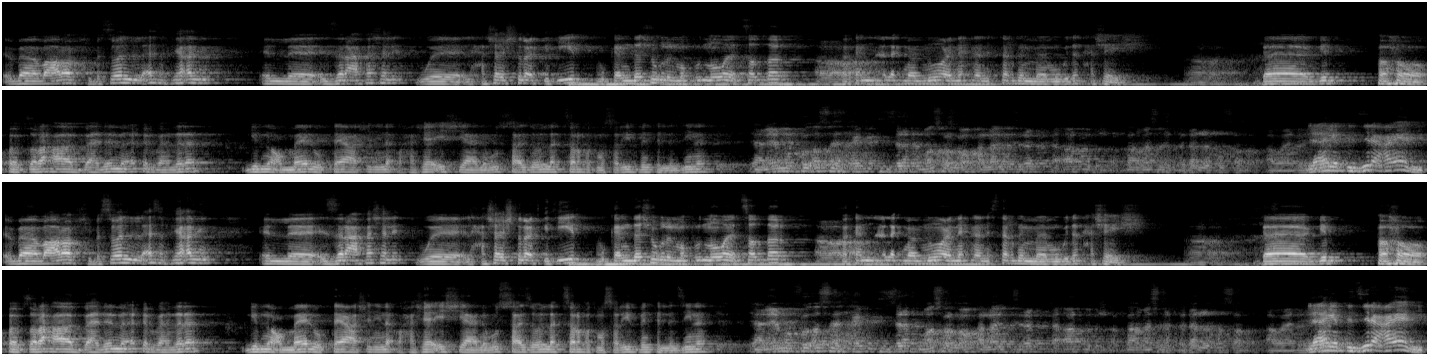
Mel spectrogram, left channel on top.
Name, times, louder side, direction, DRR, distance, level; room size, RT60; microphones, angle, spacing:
voice 1, 0.0-7.9 8.4-11.4 12.6-13.4 13.8-16.3 16.7-21.4 27.3-28.5, right 3 dB, 45° right, 0.7 m, -23 dB
sound 1, 5.6-12.5, right 2 dB, 70° left, 7.7 m, -31 dB
voice 2, 8.1-8.7 11.8-13.0 21.4-27.6, right 1 dB, 20° right, 7.5 m, -32 dB
29.5 x 23.0 x 6.1 m
head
